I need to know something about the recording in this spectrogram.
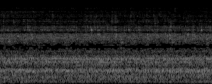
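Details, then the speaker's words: Repaired running toilet: steady, even rush of water refilling the tank with no squeal or chatter, the float rising to shut off the fill valve; no leak. "see it going up there what's coming up and there you go no leak"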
